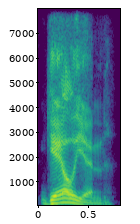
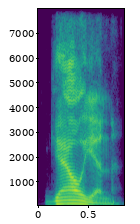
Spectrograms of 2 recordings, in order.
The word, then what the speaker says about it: Galen: Galen, pronounced Galleon. Galleon? Galleon. Became Galleon after 1776 war.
